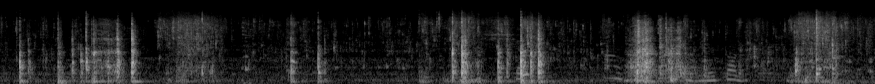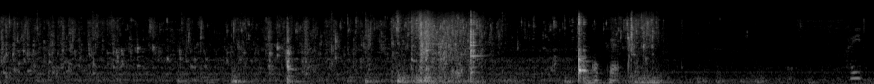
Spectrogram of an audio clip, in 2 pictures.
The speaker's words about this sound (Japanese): 例のごとくお鍋を洗うところから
